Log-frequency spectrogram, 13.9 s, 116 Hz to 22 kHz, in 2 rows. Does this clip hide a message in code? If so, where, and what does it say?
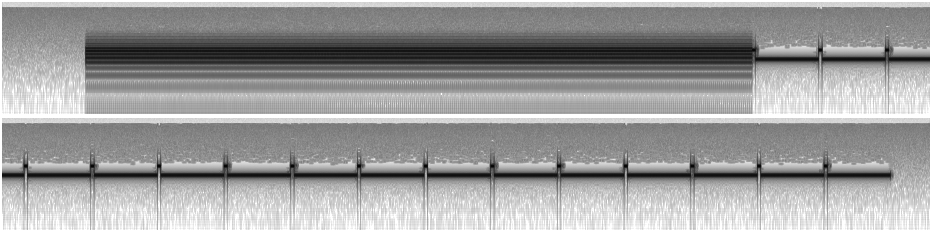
Yes: weather fax (radiofax), 120 lines a minute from 0.6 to 13.6 s, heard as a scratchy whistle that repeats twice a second.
